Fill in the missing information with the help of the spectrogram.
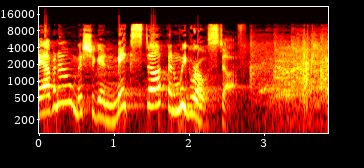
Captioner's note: applause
